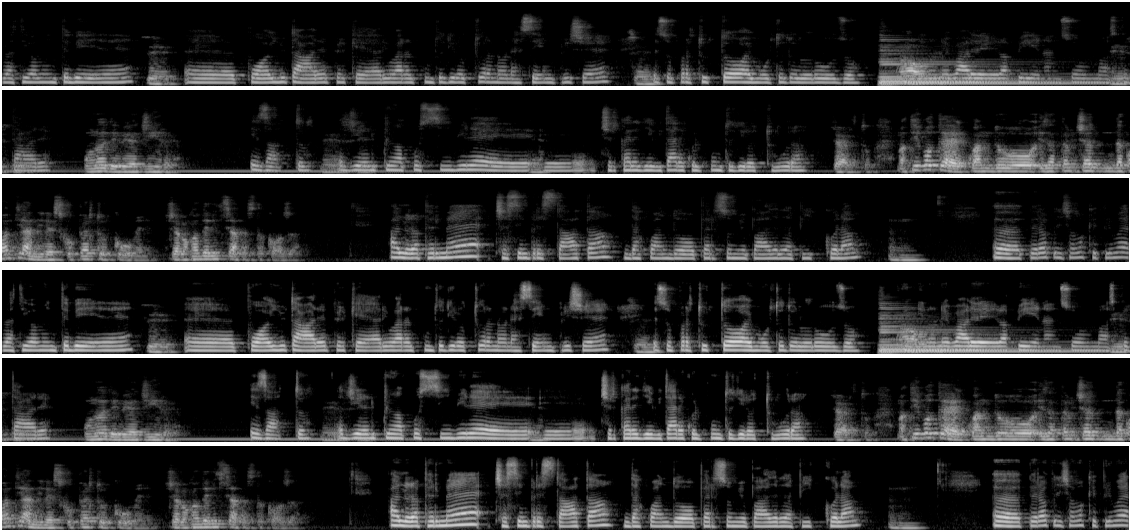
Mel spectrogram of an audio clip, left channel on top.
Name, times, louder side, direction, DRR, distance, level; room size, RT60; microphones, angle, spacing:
voice 1, 0.0-1.3 1.8-8.6 9.0-11.1 11.4-11.8 13.8-14.4 14.6-19.3 26.1-31.2 32.1-33.8, right 5 dB, 65° right, 14 dB, 0.4 m, -21 dB
sound 1, 8.8-16.5, right 1 dB, 40° right, 1.2 m, -30 dB
voice 2, 9.0-9.5 11.1-11.5 12.1-13.0 14.5-14.9 16.5-16.7 19.6-25.5 31.4-31.7, left 1 dB, 10° right, -3 dB, 4.7 m, -25 dB
19.0 x 7.4 x 3.6 m, 0.37 s
head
